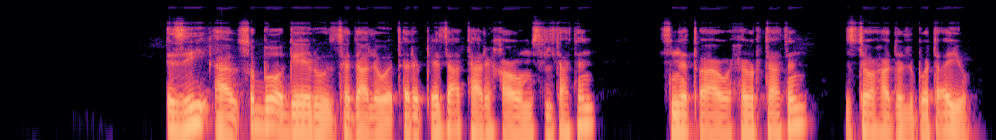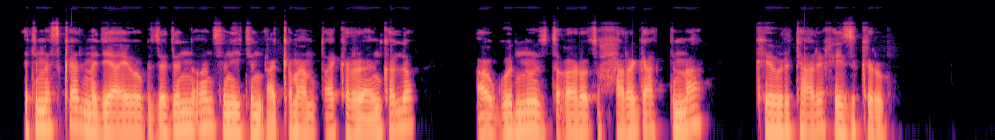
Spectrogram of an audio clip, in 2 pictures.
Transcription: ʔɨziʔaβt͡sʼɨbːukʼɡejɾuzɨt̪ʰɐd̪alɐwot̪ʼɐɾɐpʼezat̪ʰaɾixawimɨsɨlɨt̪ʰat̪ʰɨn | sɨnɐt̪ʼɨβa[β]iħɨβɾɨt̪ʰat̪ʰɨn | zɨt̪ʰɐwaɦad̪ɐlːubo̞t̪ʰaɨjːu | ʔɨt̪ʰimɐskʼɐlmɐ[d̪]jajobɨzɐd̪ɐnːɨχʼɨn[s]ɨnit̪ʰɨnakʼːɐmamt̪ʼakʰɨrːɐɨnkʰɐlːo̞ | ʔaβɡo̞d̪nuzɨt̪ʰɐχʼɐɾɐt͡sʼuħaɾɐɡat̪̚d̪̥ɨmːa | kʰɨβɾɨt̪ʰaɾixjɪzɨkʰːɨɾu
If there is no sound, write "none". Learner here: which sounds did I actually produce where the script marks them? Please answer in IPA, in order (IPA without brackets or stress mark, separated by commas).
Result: w, d̪, s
